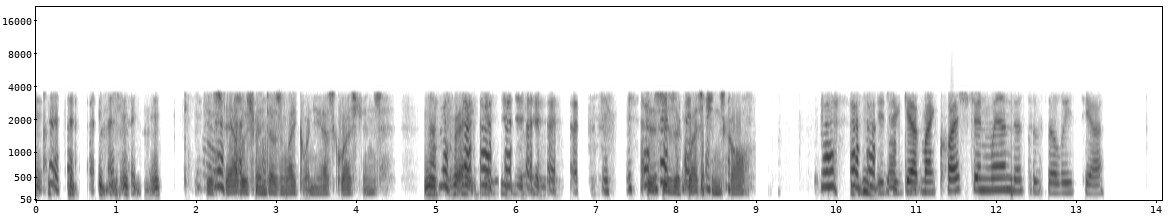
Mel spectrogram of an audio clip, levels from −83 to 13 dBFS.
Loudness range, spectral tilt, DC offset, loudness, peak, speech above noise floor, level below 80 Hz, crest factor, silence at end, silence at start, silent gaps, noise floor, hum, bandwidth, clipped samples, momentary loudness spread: 3 LU; -9 dB/octave; under 0.1%; -21 LUFS; -2 dBFS; 45 dB; -80 dBFS; 18 dB; 0.75 s; 0 s; 0.58-0.63 s, 1.63-1.73 s, 6.62-6.68 s, 6.86-6.90 s, 7.29-7.38 s, 9.06-9.15 s; -65 dBFS; none; 3.7 kHz; under 0.1%; 13 LU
